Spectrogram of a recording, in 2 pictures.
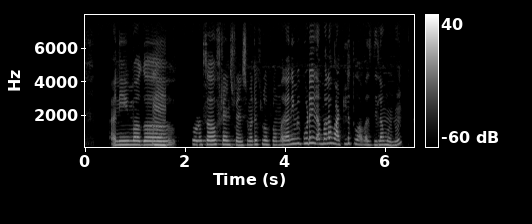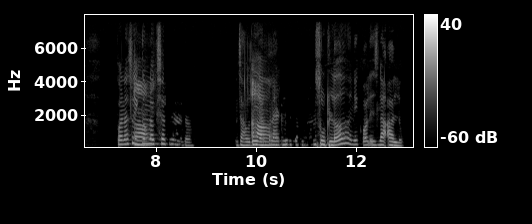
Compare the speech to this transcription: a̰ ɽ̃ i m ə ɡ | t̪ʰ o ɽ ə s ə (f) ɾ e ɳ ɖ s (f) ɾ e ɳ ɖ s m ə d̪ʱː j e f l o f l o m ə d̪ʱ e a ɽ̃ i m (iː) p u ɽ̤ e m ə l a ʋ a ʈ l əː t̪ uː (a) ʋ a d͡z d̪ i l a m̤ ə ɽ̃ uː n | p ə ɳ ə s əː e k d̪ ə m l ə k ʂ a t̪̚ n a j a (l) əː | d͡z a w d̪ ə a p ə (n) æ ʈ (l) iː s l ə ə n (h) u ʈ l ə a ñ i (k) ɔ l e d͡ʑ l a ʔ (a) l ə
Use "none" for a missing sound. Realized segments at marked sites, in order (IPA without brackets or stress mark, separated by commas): f, f, iː, a, l, ɳ, l, s, k, a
